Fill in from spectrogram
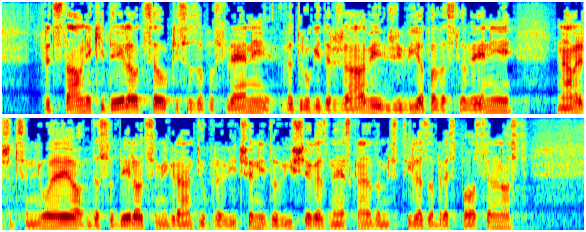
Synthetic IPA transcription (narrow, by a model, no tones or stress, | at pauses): pɾɛt̪st̪aːwnikid̪eːlawt̪sɛwkisɔzapɔslɛːniʋəd̪ɾuɡid̪əɾʒaːʋiʒiʋiːjɔpaʋəslɔʋeːniji | namɾɛt͡ʃɔt̪sɛnjuːjɛjɔd̪asɔd̪eːlawt̪simiɡɾaːnt̪iupɾaʋit͡ʃɛnid̪ɔʋiʃjɛɡaznɛːskanad̪ɔmɛst̪iːlazabɾɛspɔːsɛlnɔst̪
